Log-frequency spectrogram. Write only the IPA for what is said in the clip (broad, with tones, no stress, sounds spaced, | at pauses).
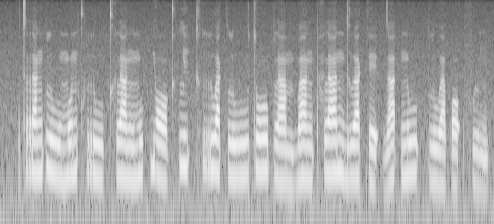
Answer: t r a˦˥ ŋ p l uː˨˩ m o˦˥ n kʰ r uː˨˩ kʰ l a˧ ŋ m u˦˥ k̚ j ɔː˨˩ kʰ l i˦˥ ʔ kʰ r u˧ a̯ k l uː˦˥ t oː˥˩ p l a˧ m b a˧ ŋ pʰ l a˥˩ n d ɯ˦˥ a̯ k e˨˩ ʔ d a˥˩ t̚ n u˥˩ ʔ p l u˨˩ a̯ p ɔ˨˩ ʔ f ɯ˨˩ ŋ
